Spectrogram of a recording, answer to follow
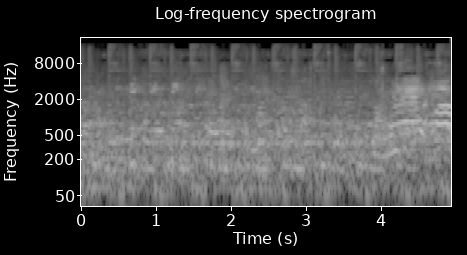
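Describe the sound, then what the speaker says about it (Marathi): A dense crowd of visitors mills around Jejuri temple on a busy Sunday, a steady close-up babble of many overlapping voices and footsteps, with one voice rising near the end. "गर्दीच गर्दी आहे. संडे आहे म्हणून गर्दी आहे."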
